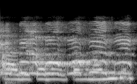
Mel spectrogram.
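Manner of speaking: laughing through the line; amused little laugh. Real, not acted. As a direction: chuckle as you say it. Laughs at her own joke.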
